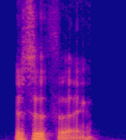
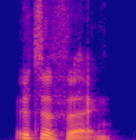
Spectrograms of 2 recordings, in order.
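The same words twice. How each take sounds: First: Softer echo, under the breath; muttered afterthought; trailing off quietly. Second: Said in the usual way. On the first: Real, not acted. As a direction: let it fade away as you repeat it. Repeats the phrase, fading.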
